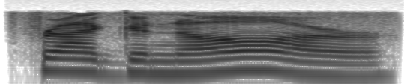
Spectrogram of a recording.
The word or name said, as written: Fragonard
